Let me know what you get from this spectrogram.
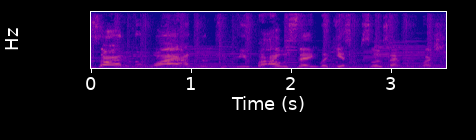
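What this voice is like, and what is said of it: Speaks with a noticeable accent. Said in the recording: “you can hear, like, an accent there ... hers, you will see that it's going to be coming in and out”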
